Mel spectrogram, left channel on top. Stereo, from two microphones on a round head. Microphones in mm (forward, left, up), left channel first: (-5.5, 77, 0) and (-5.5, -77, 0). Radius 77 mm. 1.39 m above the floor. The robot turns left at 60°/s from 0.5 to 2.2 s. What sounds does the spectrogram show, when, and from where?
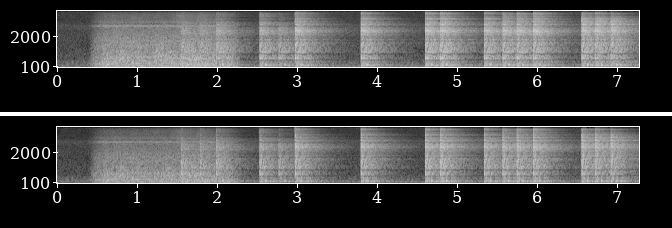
1.6 s tapping: 60° right (ahead or behind), 3 m; by 7.1 s 25° right (ahead or behind), 3 m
